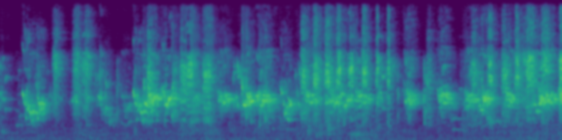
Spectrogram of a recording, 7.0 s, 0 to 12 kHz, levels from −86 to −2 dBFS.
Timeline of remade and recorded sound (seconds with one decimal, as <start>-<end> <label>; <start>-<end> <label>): 0.0-2.2 recorded; 2.2-3.3 remade; 3.3-7.0 recorded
